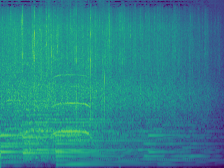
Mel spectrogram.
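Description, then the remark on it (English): A church audience applauds steadily over sustained, held musical chords, the clapping loud at first and gradually thinning and fading out over several seconds. “Clap for them.”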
